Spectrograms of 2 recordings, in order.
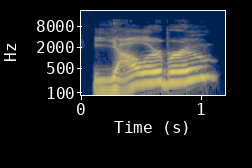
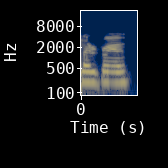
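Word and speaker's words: Gjallarbrú: Yallerbrew. Sure. Sure, why not? Yallerbrew. Yeah. Yeah. The G's are pronounced as J's.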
